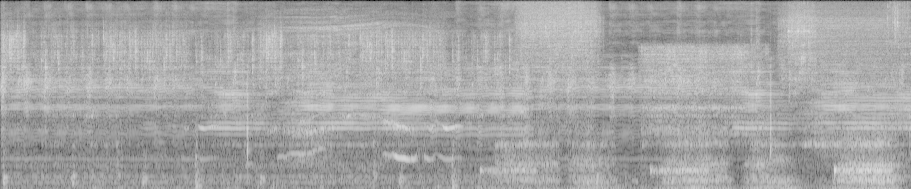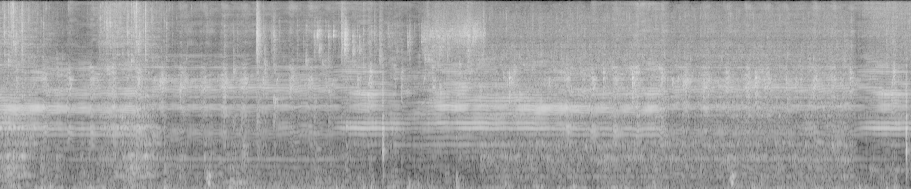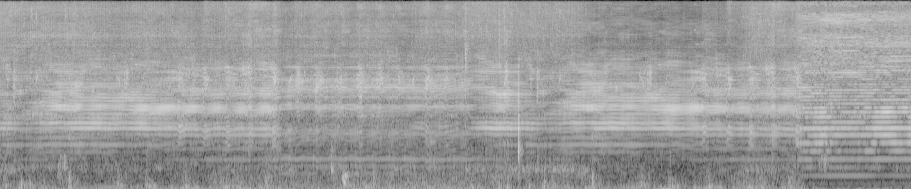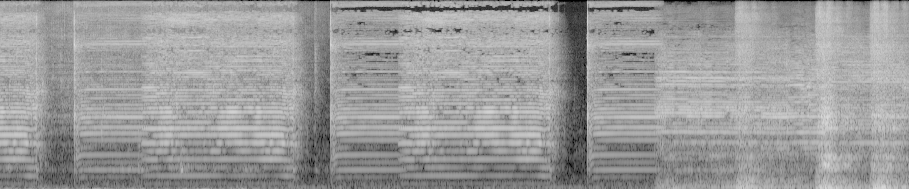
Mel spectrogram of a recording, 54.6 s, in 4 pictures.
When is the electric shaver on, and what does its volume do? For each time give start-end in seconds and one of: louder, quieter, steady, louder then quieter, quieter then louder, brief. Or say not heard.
0.0-54.5 steady.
